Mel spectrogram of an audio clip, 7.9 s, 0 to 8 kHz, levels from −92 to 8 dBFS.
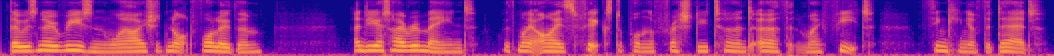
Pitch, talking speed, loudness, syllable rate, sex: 185 Hz, 230 wpm, -18 LUFS, 6.1 syllables/s, female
